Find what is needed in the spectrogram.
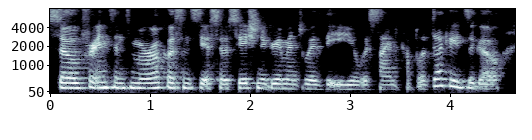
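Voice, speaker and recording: Delivered at a very fast pace with ordinary pitch variation, the voice comes through on a very clean recording with a silent background. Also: woman, fairly low pitch for a woman. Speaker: panelist at a policy webinar. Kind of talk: presentation.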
